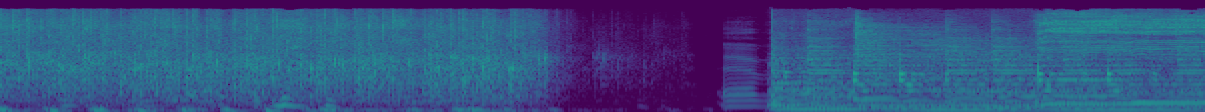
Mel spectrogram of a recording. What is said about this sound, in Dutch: En nogmaals een hartelijk applaus voor mevrouw Berry Wiekman.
